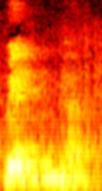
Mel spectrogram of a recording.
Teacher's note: 그렇죠. 왼자 발음하실 때 니은 받침은 혓바닥을 윗니빨 뒤쪽에 붙였다가 내려오시면 돼요. 왼 할 때는 혀 끝을 치아에 대셔야 돼요.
